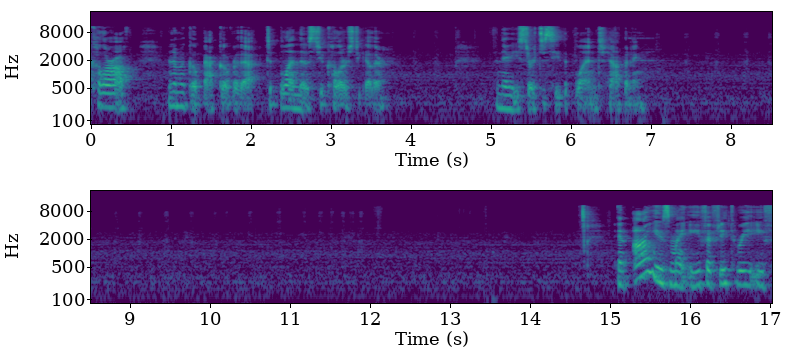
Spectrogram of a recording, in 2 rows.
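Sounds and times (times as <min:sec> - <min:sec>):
marker nib scratching paper: 0:03.7 - 0:05.2, 0:07.0 - 0:12.2.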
